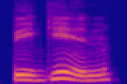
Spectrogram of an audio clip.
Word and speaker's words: begin: Begin, I got to take a little bit of a break. Begin. You see that? It's kind of like if you have the word between, between, that's going to have two syllables.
